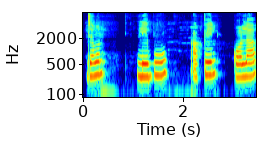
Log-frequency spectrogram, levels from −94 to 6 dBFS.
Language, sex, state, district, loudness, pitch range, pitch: Bengali, female, West Bengal, Malda, -18 LUFS, 250-285 Hz, 270 Hz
